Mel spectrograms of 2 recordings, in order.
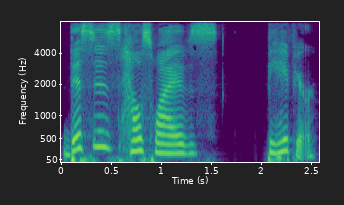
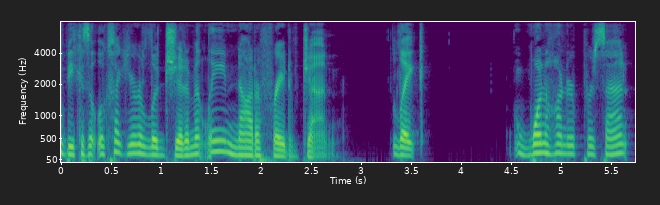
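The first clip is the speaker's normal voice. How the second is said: ordinary talk, nothing marked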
